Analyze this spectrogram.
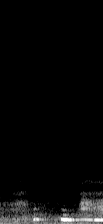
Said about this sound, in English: Say, kid, can't you never quit crying? Now cut out them sniffles. They ain't going to help you any.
